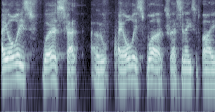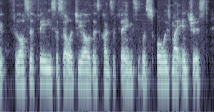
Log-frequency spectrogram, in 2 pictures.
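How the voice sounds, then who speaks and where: Speaking from home on a poor-quality remote call, a young guest researcher from Brazil answers interview questions in a Brazilian Portuguese accent. His voice is mid-range, gravelly and mellow, with little pitch movement, normal speed and few pauses. He keeps it conversational, restarting often and using fillers.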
